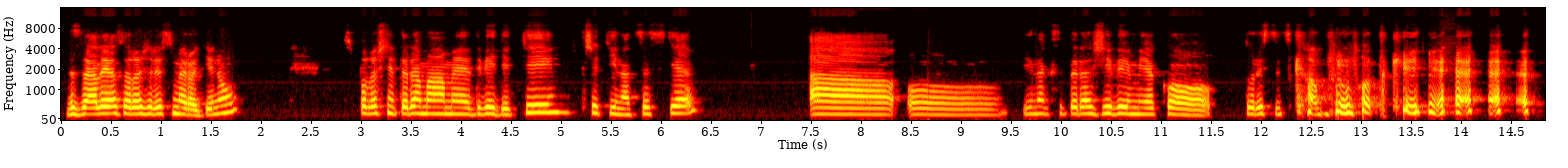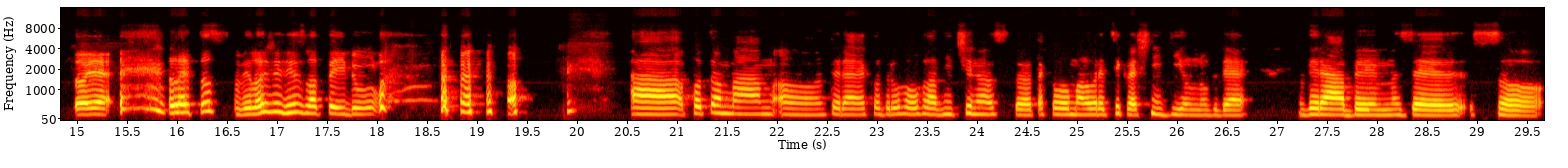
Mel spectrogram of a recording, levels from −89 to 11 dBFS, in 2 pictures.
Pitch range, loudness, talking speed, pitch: 190-240 Hz, -17 LUFS, 95 wpm, 210 Hz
